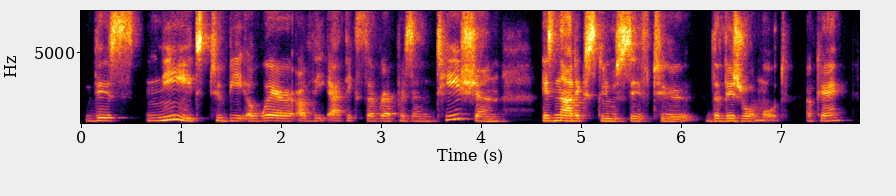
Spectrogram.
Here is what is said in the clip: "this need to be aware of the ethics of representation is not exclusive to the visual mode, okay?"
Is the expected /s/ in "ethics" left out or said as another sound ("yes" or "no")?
no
